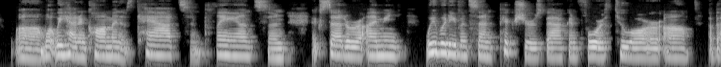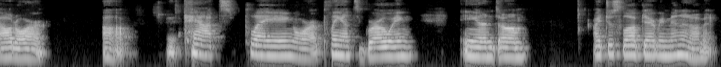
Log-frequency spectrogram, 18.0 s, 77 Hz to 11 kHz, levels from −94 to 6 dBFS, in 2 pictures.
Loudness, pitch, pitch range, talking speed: -21 LUFS, 180 Hz, 165-190 Hz, 145 wpm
